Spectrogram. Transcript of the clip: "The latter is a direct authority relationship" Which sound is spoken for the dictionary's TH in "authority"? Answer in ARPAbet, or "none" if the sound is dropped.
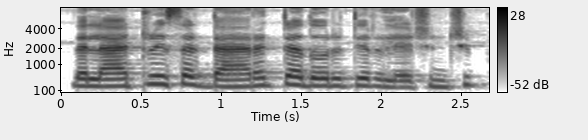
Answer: T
